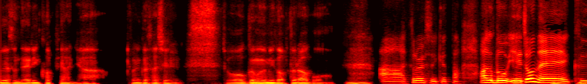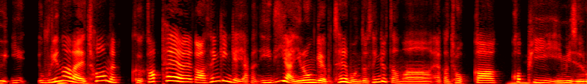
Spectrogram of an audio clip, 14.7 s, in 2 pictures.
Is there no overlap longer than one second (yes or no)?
yes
